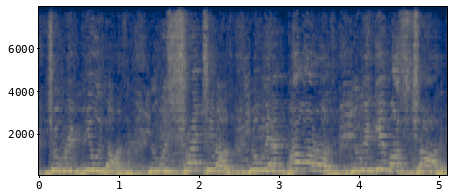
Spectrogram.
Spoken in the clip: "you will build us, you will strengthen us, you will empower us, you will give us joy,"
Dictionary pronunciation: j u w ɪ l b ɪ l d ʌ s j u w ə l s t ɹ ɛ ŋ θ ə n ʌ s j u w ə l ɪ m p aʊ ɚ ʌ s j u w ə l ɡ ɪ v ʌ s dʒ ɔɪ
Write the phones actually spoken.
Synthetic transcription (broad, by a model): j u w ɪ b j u d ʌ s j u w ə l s t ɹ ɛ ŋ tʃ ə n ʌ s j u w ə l ɪ m p aʊ ɚ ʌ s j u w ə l ɡ ɪ v ʌ s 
